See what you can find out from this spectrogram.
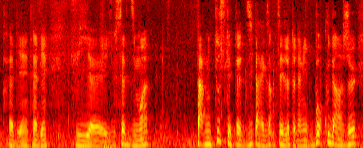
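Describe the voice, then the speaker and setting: A man's voice: fairly low pitch, moderate pace, background noise. A man interviewing teenagers for a podcast, encouraging and a little hesitant. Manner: encouraging, repeats "très bien", hesitant fillers. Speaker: interviewer hosting a school podcast.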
